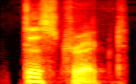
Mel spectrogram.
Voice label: "district", American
